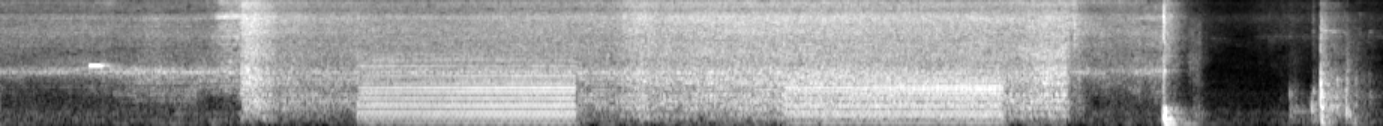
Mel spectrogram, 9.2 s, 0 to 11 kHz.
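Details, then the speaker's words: Bench-pulsing a fuel injector after cleaning out rust from ethanol fuel left sitting: loud spray hiss with two buzzing pulse bursts about 1.5 s each; injector now opened up and flowing freely. "so we can see that that's opened up well that's how you clean out injectors"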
